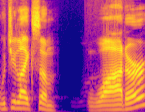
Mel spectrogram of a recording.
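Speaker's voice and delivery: strongly exaggerated, put-on American accent. Father retelling how his son showed off a language: very american accent. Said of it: "In a very American accent".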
